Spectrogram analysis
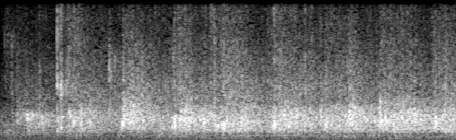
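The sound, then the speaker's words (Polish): Applause from an audience, a short, steady patter of many hands clapping at moderate volume, sustained evenly without talking. “Wielkie brawa.”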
